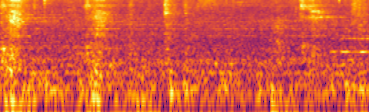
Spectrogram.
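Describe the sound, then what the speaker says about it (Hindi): The Lucknow–Kathgodam Express rolls into Lalkuan Junction station, a steady close rumble of wheels and carriages with faint rhythmic clatter and a thin squeal near the end. "अपनी ट्रेन पहुंच चुकी है लाल कुआं जंक्शन रेलवे स्टेशन"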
